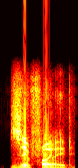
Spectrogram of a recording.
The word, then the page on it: xiphoid: American English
